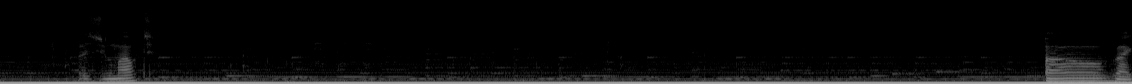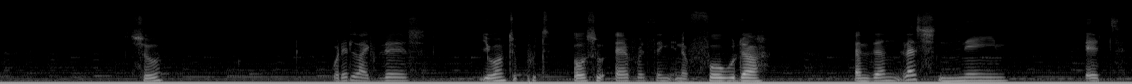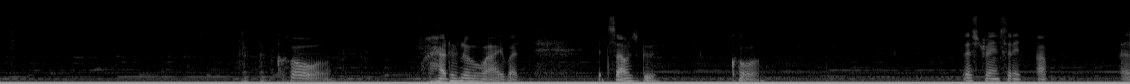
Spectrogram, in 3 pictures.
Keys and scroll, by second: 0.5 ctrl+0, 2.3 ctrl+=, 6.1 ctrl+h, 13.1 Right, 18.2 ctrl+g, 24.8 a, 26.1 Return, 32.7 Up, 32.9 Up, 33.1 Up, 33.3 Up, 33.3 Up, 33.5 Up, 33.7 Up.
